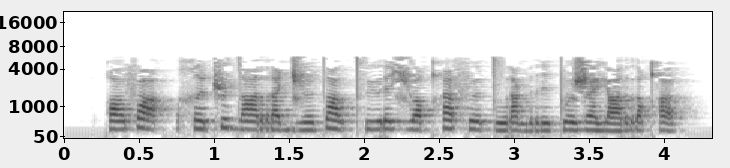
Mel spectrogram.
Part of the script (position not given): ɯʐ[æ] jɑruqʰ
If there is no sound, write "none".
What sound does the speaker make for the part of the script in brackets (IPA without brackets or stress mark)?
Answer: æ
